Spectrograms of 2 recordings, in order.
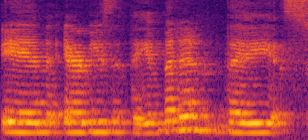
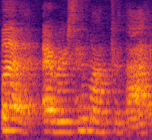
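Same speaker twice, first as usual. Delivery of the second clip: usual speaking voice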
